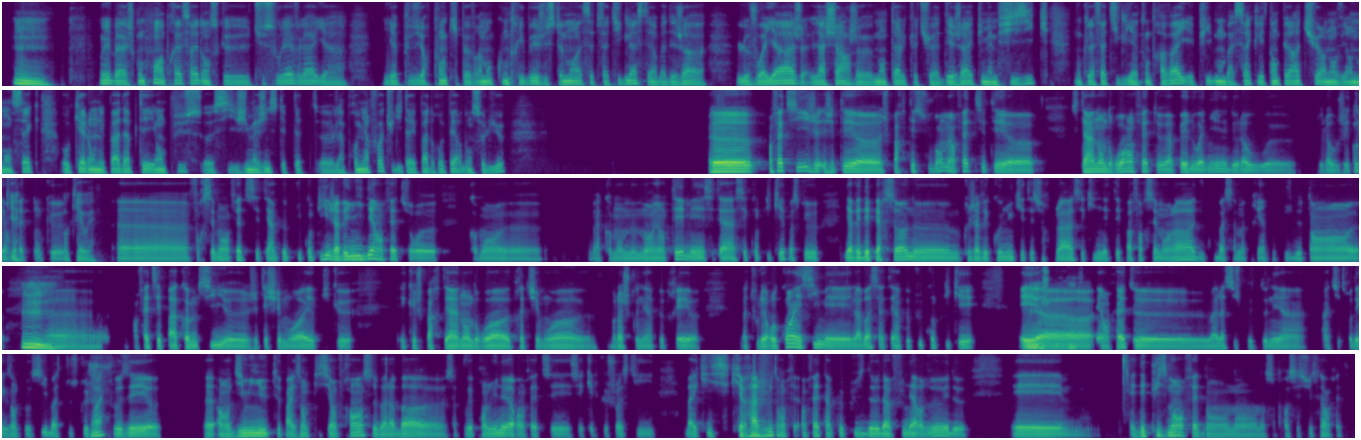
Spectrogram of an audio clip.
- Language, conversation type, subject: French, advice, Comment gérer la fatigue et la surcharge pendant les vacances sans rater les fêtes ?
- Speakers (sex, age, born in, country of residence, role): male, 25-29, France, France, user; male, 35-39, France, France, advisor
- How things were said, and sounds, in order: stressed: "physique"; tapping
